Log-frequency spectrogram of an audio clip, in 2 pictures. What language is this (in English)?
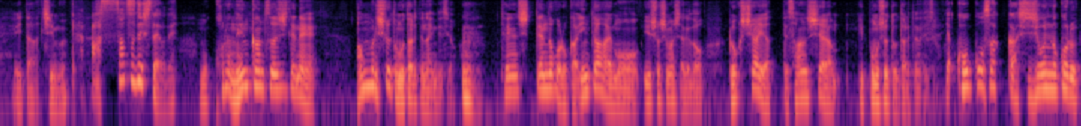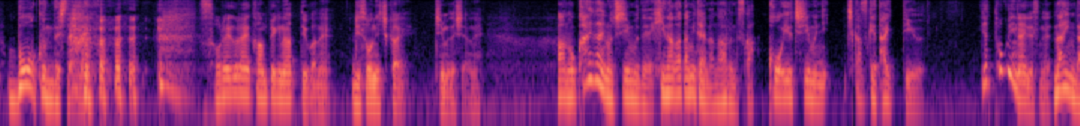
Japanese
